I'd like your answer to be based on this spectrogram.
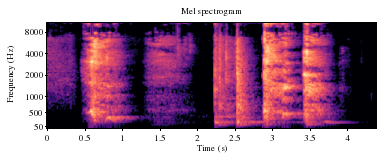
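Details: Woman's real, unacted smoker's morning cough while slowly brushing her hair: heavy, deep, wet-sounding coughs in about five bursts with throat-clearing quality.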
